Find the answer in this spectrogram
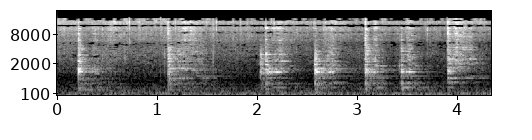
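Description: A long metal spatula scraping and turning shrimp fried rice on a hot Camp Chef FTG600 flat-top griddle. About seven quick scrapes sound over a steady sizzle.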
